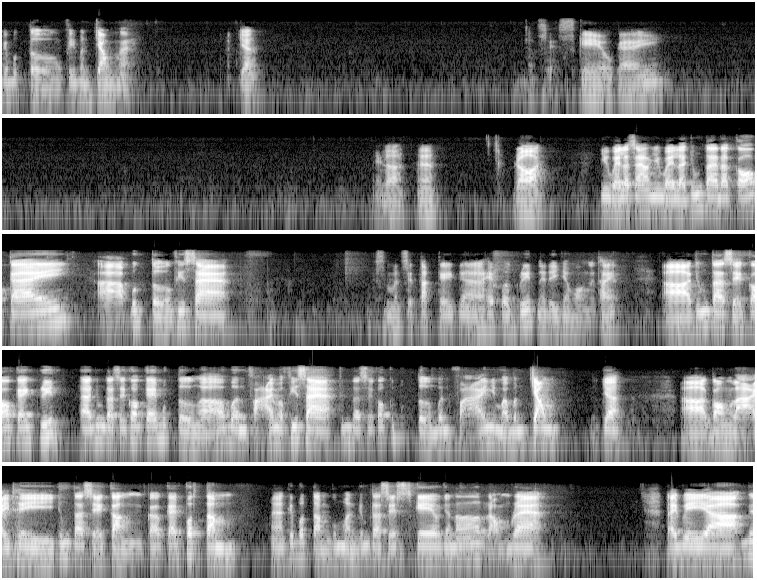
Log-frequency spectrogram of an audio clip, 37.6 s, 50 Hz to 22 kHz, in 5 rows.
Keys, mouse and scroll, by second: 1.0-9.0 shift+drag, 7.3 s, 10.3 click, 11.0 scroll, 12.2 scroll, 14.4 click, 18.5 click, 21.2 click, 26.4 click, 28.8 middle click, 31.7 click, 32.6-33.8 scroll, 34.0 s, 35.5 click, 37.2 click.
